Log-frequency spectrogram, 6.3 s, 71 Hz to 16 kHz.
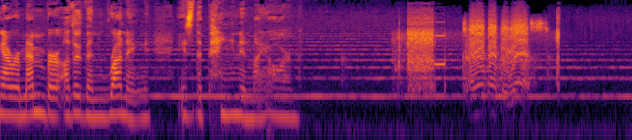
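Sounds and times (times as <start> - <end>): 
speech: 0.0 - 3.1
walkie-talkie static crackle: 3.9 - 5.6
garbled radio voice: 4.1 - 5.6.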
